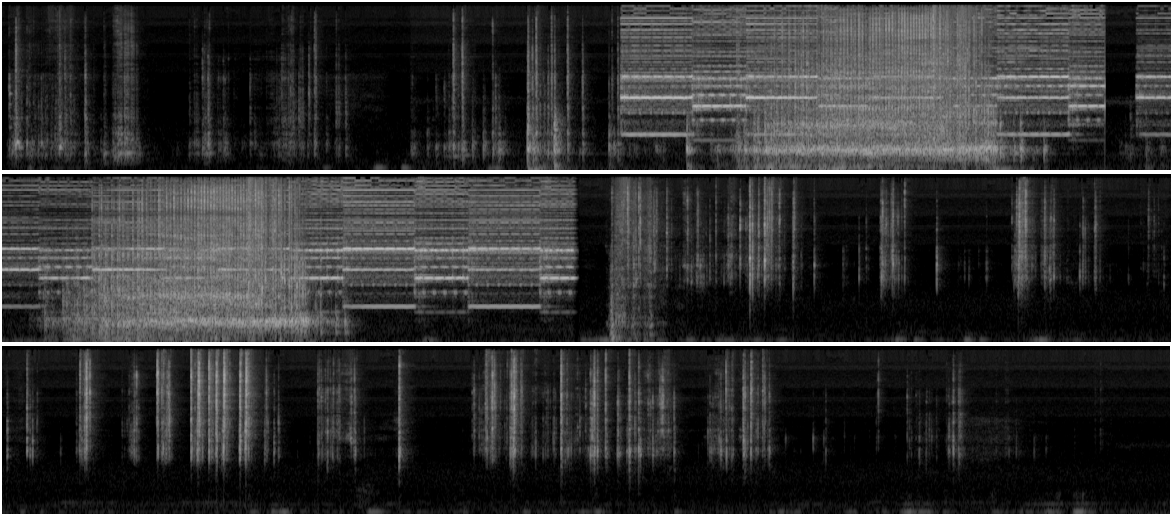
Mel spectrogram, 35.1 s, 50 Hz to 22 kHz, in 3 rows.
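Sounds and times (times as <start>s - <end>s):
small plastic parts rattling: 0.0s - 6.2s, 17.8s - 33.8s
toy siren alternating tones: 6.2s - 17.5s.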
